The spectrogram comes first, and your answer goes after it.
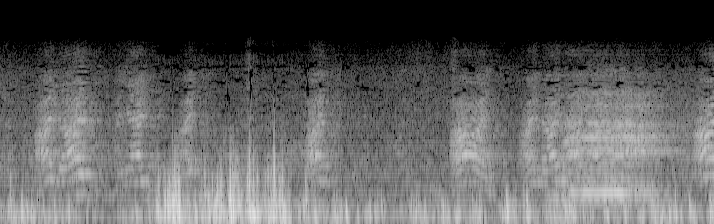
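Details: Dairy cows close to people, giving drawn-out low moos with harmonic bands, two or three calls spread through the recording amid rustling and handling noise.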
